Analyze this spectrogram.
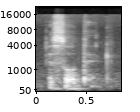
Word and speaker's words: Isotec: Isotec. That's how to say it. It sounds Aztec, but he's saying like he was from the Middle Eastern.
